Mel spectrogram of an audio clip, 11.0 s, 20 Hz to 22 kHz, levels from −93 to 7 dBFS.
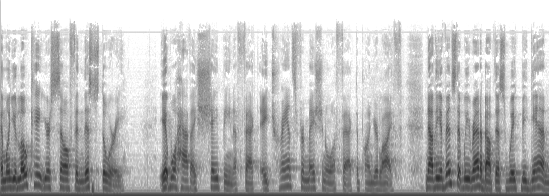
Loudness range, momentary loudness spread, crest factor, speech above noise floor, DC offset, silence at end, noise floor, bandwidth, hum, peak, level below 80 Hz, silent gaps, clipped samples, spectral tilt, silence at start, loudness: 8 LU; 12 LU; 20 dB; 34 dB; 7%; 0 s; -55 dBFS; 14 kHz; none; 0 dBFS; -56 dBFS; none; under 0.1%; -6 dB/octave; 0 s; -21 LUFS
